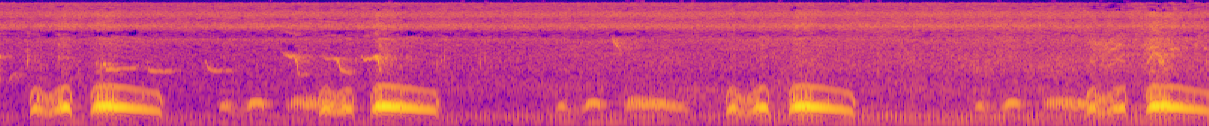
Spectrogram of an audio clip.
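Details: Decoy spotted dove from a village, kept to lure wild doves near oil palms in Malaysia, repeating rhythmic coo phrases with quieter short coos in between, while other small birds chirp faintly in the background.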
